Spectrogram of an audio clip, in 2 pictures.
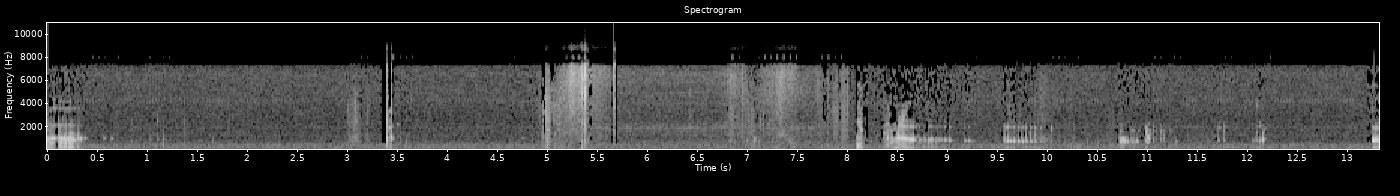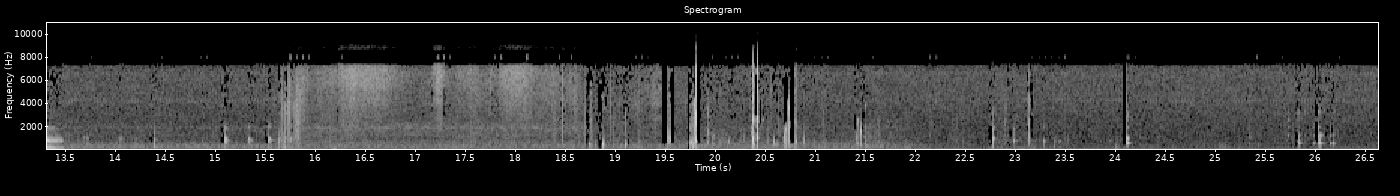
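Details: After eating and swallowing hard candies whole, irregular gurgles, squelches and brief rumbles from the abdomen over a quiet background: ordinary stomach growling (borborygmi).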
